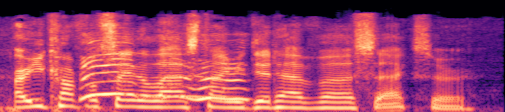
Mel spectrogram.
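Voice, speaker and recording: Fast-talking man with a higher voice. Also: creaky, crowd noise. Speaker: radio show panelist. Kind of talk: casual questioning banter. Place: radio studio.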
